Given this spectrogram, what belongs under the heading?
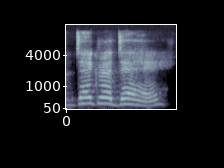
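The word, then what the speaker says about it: dégradé: The one that the Degrede with a little accent on the E.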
